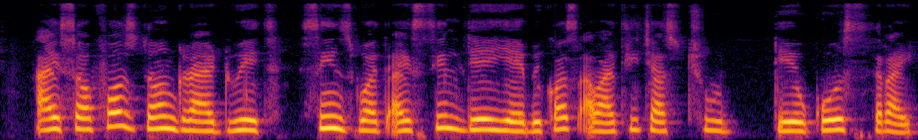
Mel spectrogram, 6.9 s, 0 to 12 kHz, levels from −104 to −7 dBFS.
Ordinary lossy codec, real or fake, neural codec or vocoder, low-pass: AAC, 64 kbps; real; none; 10.8 kHz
